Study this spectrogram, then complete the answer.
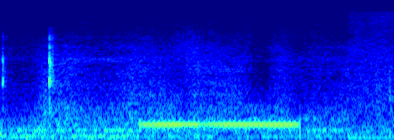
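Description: A telephone is dialed to make a call: a short pair of electronic tones, then one longer steady beep held for under a second, quiet and close in a hushed room with no speech.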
